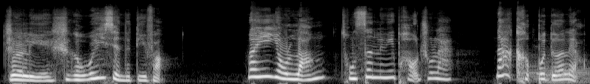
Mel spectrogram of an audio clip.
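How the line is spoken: Angry shouting. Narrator (Chinese): 非常生气，大声嚷道

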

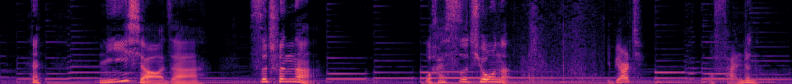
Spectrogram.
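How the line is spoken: Mischievous grin. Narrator (Chinese): 一脸坏笑的说

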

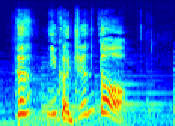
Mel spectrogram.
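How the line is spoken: Laughing. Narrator (Chinese): 多姿笑着说

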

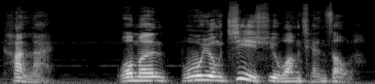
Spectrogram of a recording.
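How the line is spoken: Sighing. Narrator (Chinese): 比利叹了一口气，道

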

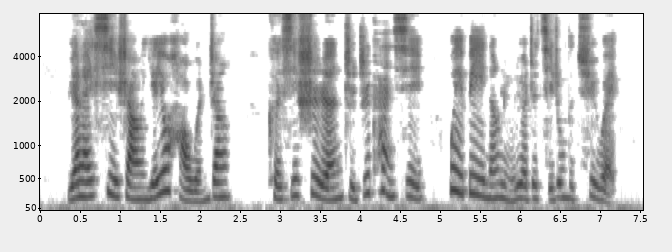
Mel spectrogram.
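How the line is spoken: Inner thought, sighing. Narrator (Chinese): 不觉点头自叹，心下自思道

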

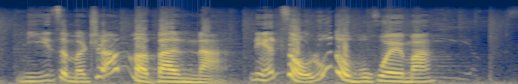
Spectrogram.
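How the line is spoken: Happy, laughing. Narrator (Chinese): 看到孩子们摔跤，他会开心的笑着说

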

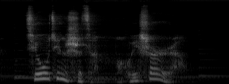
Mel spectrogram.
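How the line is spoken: Gentle question. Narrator (Chinese): 母亲温柔地询问他

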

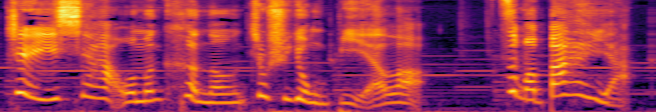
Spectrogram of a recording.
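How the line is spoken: Sobbing brokenly. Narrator (Chinese): 七公子也是哭的不成人样了啊，非常的舍不得

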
